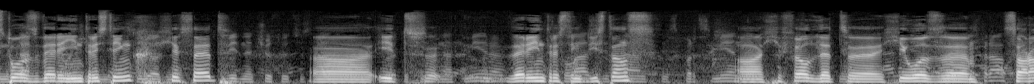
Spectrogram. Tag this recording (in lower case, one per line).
speech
